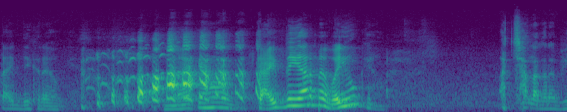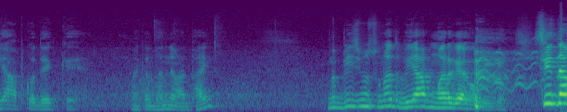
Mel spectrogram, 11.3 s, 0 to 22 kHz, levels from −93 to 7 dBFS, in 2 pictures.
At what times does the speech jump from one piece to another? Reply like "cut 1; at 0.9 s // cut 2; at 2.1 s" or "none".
none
